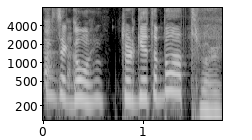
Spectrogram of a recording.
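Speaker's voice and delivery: put-on comic Dracula impression voice. Answering a request for an impression: Jason Segel's Dracula impression. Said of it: "impression of Jason Segel's Dracula".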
